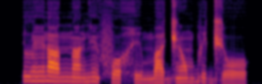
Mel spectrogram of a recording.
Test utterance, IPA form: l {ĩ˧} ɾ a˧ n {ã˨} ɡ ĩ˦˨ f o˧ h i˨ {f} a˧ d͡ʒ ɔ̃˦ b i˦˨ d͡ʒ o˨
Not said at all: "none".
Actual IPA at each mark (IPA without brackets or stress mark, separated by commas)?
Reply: ĩ˧, ã˦, m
